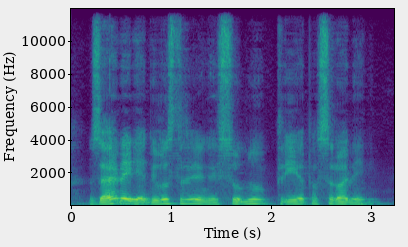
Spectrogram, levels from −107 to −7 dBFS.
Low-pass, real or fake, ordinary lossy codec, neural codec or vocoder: none; fake; none; codec, 24 kHz, 0.9 kbps, WavTokenizer, medium music audio release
